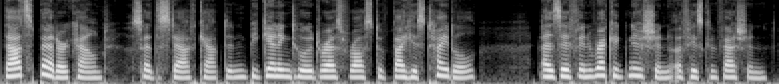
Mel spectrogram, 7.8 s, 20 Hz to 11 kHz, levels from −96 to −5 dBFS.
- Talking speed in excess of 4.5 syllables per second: Yes, 4.9 syllables/s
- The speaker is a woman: Yes, female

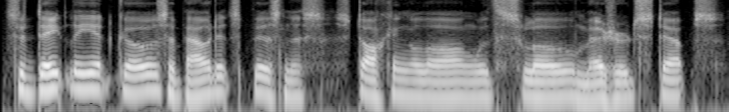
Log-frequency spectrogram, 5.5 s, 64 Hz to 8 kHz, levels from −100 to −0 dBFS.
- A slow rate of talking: Yes, slow, 130 wpm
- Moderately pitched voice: No, low, 130 Hz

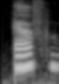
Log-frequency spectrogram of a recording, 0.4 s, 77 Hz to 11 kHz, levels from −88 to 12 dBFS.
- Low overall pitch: No, high, 220 Hz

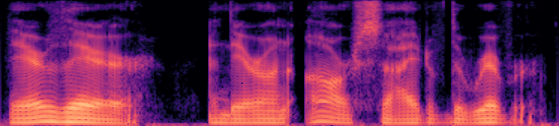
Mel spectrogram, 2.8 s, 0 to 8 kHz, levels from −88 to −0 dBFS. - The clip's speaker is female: No, male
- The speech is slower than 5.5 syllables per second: No, 5.8 syllables/s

